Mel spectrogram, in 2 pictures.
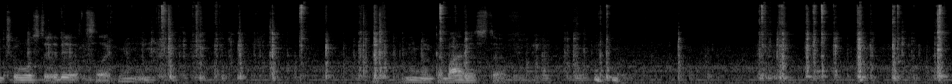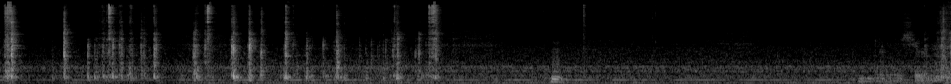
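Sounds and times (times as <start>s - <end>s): faint steady hum: 0.0s - 19.0s
lock picks clicking and scraping: 1.3s - 6.2s, 6.8s - 14.0s.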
